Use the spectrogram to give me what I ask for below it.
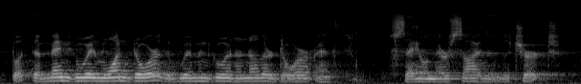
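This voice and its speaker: Against noticeable background noise and audible room echo, a man with an American accent speaks at a fairly high pitch and a moderate pace with fairly even intonation. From Pennsylvania. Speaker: retired professor. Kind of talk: church talk.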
